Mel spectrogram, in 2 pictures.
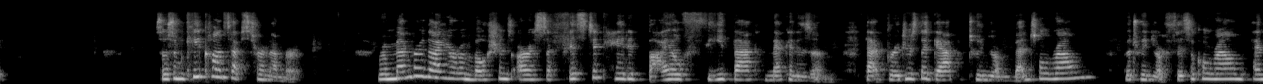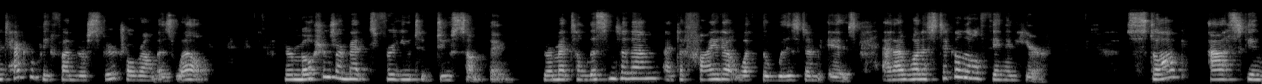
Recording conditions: video call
